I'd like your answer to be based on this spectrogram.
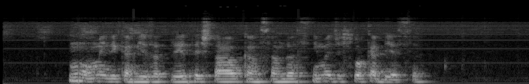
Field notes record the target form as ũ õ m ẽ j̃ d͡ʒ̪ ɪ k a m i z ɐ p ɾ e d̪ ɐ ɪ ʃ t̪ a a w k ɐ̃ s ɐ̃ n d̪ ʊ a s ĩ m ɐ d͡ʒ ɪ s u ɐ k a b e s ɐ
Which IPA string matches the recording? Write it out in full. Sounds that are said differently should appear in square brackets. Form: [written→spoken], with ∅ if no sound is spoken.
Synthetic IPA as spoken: ũ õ m ẽ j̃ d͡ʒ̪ ɪ k a m i z ɐ p ɾ e [d̪→t̪] ɐ ɪ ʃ t̪ a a w k ɐ̃ s ɐ̃ n d̪ ʊ a s ĩ m ɐ d͡ʒ ɪ s u ɐ k a b e s ɐ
